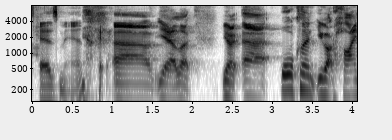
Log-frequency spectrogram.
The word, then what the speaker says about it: Tasman: Right, you can't say Tasman, but you can say topography. It's actually pronounced Tasman.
